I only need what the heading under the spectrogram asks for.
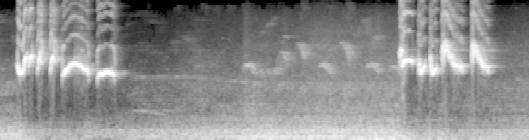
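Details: Orange-headed thrush song, played to get reluctant birds singing: two phrases of clear whistles that slide up and down, about four seconds apart, over a soft low hum.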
